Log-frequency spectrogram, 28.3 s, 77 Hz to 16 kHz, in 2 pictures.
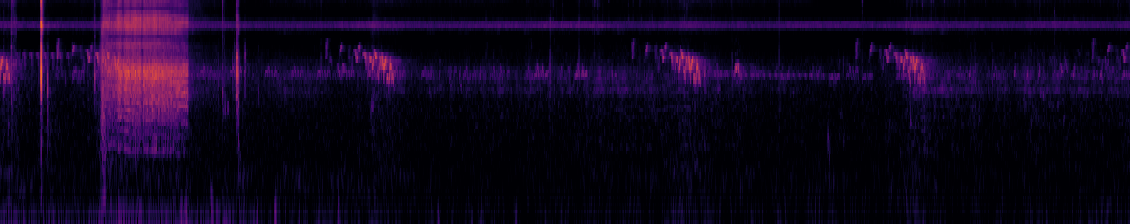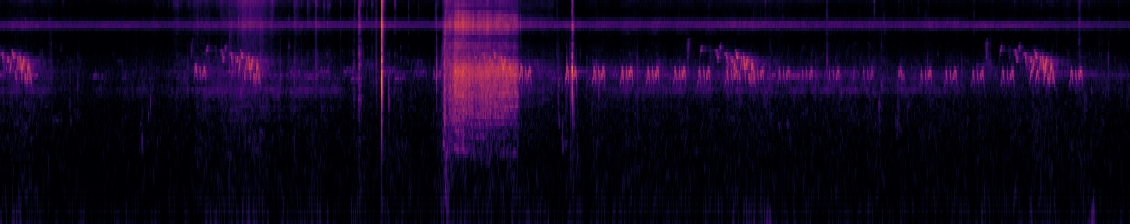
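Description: A bird calling repeatedly, short downward-sliding notes every three or four seconds, over a steady high-pitched insect drone, with a fast chattering trill in the second half. Twice, about 2 seconds in and about 20 seconds in, a loud rushing whoosh lasting about a second.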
